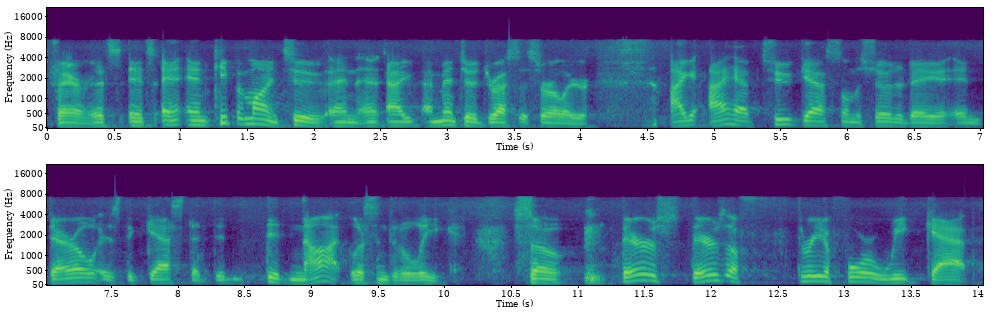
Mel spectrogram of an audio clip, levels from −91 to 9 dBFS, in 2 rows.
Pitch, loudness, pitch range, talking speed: 115 Hz, -17 LUFS, 110-135 Hz, 210 wpm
